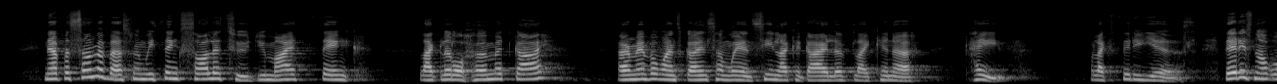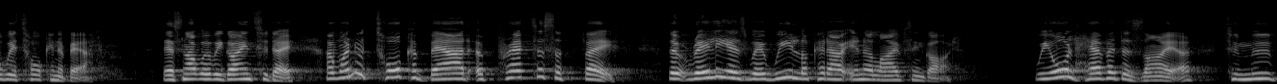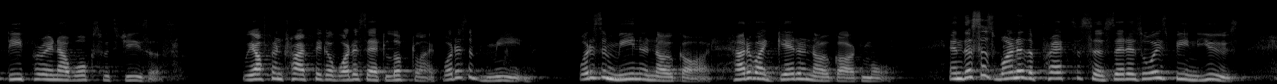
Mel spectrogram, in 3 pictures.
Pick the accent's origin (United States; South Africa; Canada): South Africa; I'm from South Africa. That is the weirdo accent.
